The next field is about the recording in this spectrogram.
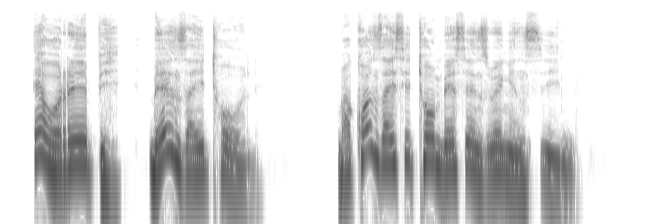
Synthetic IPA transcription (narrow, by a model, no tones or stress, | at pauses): ɛɦɔreb̥ʱi | βɛnd͡zʱaitʰɔːlɛ | βakʰɔnd͡zʱaisitʰɔmbʱɛːsend͡zʱiwɛŋent͡sʼiːmbʱi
